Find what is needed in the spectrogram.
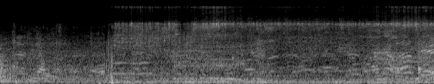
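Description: Men's voices talking in the background over the steady low rumble of a vehicle engine, with a sharp knock at the start and another about a second in.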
